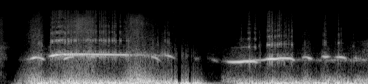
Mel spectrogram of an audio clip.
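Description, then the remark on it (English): Several audience members whistle together into microphones, a sustained wavering tone with a brief pause midway, over heavy low rumble and breathy noise, loud and slightly distorted. “Okay, audience, we're just all going to whistle into the mics.”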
